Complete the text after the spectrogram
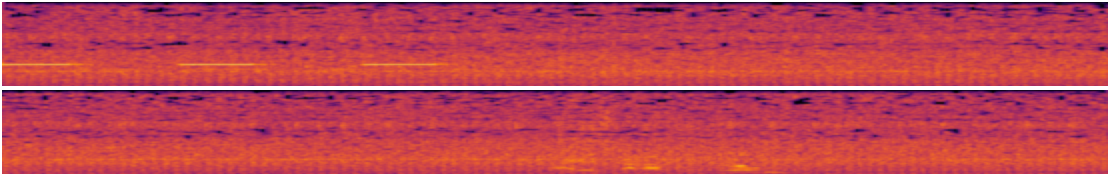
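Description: A truck engine idles.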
